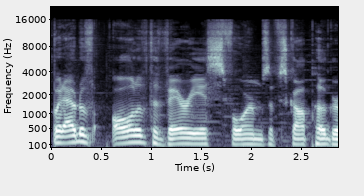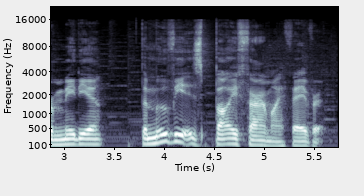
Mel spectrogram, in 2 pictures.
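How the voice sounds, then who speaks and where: A young man delivers casual video commentary in a fairly low voice. He is jokey and self-deprecating. Quiet music runs in the background. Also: normal speed. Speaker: guest commentator.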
